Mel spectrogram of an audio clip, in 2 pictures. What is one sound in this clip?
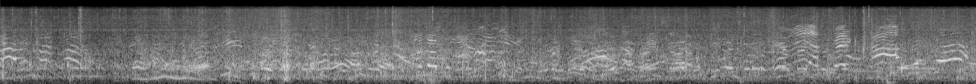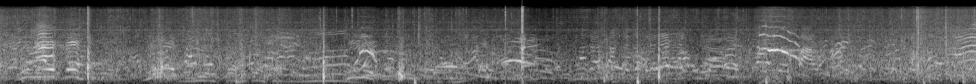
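A crowd of adults and children chatter and shout outdoors.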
